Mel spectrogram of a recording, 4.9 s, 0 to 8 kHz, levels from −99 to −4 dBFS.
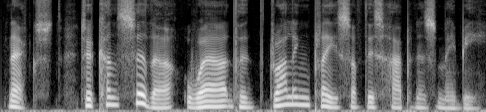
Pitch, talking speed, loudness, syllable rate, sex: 145 Hz, 150 wpm, -19 LUFS, 4.4 syllables/s, male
